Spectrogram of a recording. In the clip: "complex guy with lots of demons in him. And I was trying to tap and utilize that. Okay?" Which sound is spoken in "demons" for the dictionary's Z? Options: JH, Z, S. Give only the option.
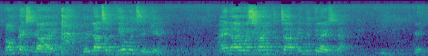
S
